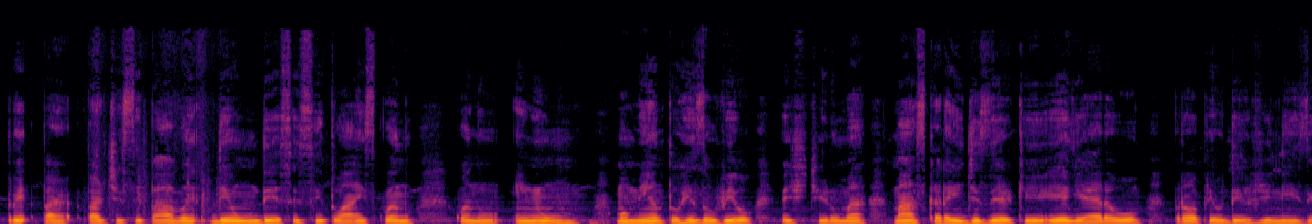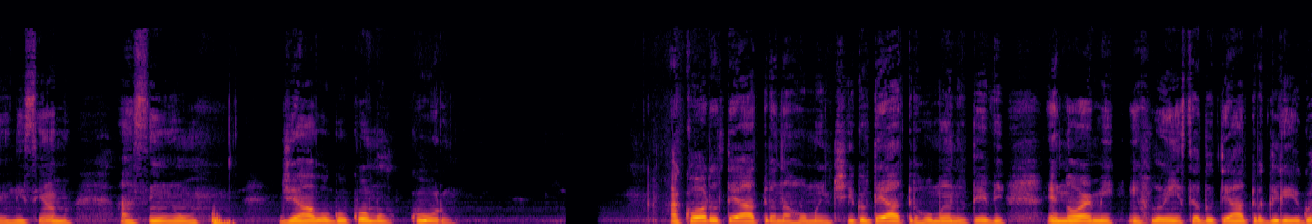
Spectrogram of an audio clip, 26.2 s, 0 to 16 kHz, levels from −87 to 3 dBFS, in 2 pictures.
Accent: Brazilian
